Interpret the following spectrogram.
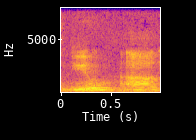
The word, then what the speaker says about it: nu: The Poisson ratio we use in nu, pronounced as nu.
